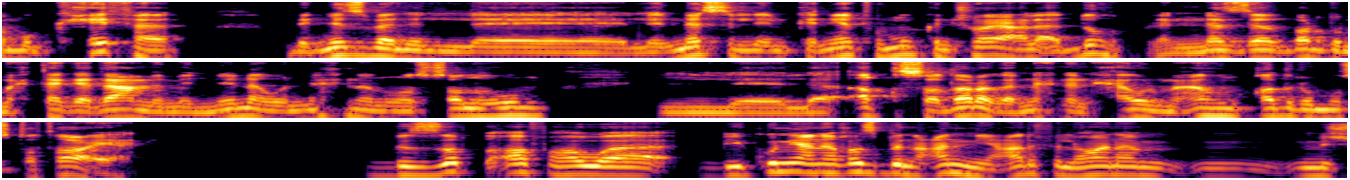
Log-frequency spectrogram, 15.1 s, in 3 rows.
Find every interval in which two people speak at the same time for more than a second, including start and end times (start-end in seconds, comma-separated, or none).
none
